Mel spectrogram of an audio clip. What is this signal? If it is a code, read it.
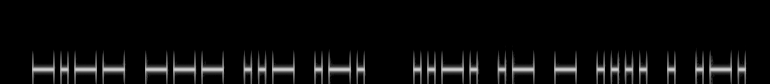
Morse code, heard as a keyed tone, about 17 wpm, 700 Hz. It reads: YOUR FATHER
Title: Sentences from Top 1400 Words 17wpm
